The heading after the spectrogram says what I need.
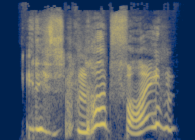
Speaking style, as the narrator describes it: Lux sobbed

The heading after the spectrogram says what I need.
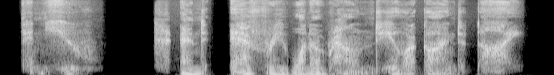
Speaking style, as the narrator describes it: said quietly

